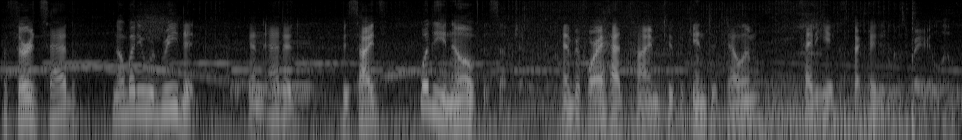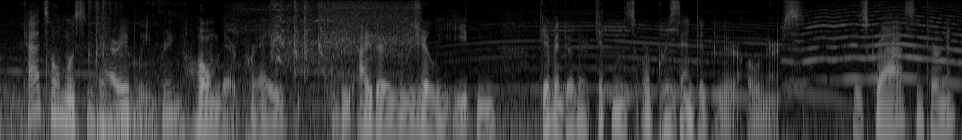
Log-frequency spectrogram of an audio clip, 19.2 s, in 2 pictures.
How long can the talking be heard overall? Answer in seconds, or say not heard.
19 s.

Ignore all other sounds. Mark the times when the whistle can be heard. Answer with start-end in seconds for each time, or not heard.
not heard.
